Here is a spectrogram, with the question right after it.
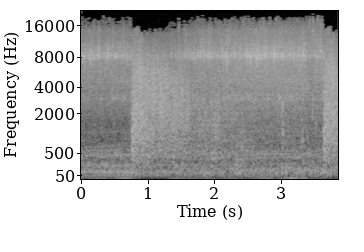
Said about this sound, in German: Boah, jetzt fängt's aber an zu regnen. Richtig stark sogar. Und da kommt noch ein Blitz. Donner! Hoffentlich trifft er uns nicht.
